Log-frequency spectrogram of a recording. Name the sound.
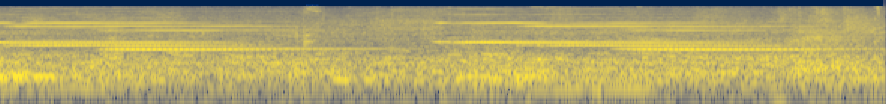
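parliament voting bell ringing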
